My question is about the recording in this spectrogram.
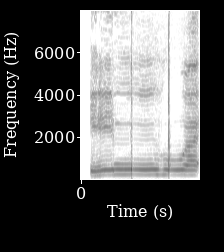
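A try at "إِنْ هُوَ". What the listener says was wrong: Idhar. In huwa. Idhar. Dilepas. Jangan ditahan. In huwa.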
